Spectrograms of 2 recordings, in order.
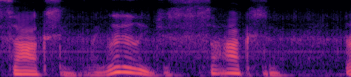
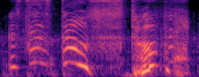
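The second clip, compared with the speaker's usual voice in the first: much higher and louder, slow incredulous yell; outraged shriek; 13 dB louder, slower than usual. Retold or imitated. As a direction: scream it in disbelief. Outraged at gunless cousin.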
